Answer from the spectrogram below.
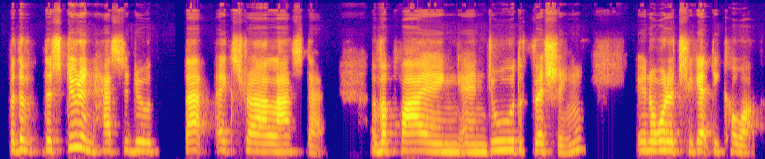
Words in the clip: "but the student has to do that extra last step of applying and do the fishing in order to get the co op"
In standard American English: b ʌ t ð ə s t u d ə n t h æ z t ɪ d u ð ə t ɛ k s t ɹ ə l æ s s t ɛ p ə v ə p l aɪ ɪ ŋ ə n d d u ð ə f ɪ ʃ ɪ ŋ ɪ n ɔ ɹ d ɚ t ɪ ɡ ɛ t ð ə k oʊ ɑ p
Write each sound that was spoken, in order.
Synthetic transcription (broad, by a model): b ʌ t ð ə s t u d n t h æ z t ɪ d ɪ ð ə t ɛ k s t ɹ ə l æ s s t ɛ p ə v ə p l aɪ ɪ ŋ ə n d d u ð ə f ɪ ʃ ɪ ŋ ɪ n ɔ ɹ d ɚ t ɪ ɡ ɛ t ð ə k oʊ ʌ p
